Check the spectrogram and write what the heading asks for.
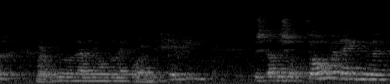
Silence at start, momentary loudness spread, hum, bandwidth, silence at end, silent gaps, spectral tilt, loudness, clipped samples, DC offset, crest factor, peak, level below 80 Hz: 0 s; 12 LU; none; 11.5 kHz; 0 s; none; -6 dB/octave; -40 LUFS; under 0.1%; under 0.1%; 18 dB; -22 dBFS; -66 dBFS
